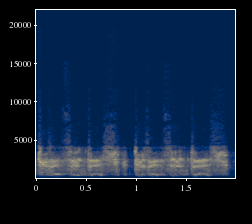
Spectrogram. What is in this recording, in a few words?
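Hungarian player friendly fire mood low, speech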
